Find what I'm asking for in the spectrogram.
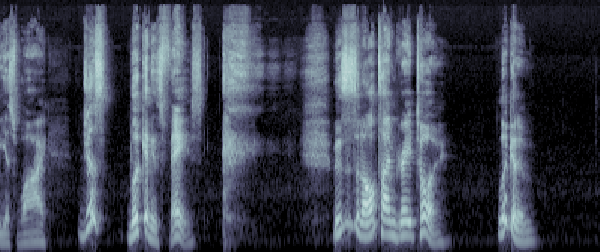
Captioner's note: giggling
